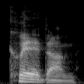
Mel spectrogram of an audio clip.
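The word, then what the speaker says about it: quedan: So, q in Old High German, chances are you're going to see it coupled with u, so it'll make a kwa sound. As in the example we have here, kwedan, to say.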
